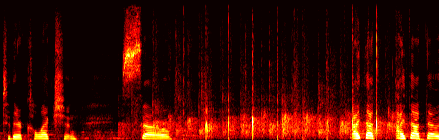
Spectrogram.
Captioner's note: applause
